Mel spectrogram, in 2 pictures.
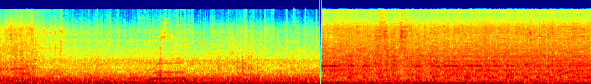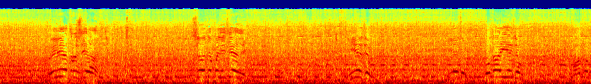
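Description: An empty truck pulling a hay platform drives along a road, with a steady low engine drone and road rumble that grows louder after the first few seconds, plus some rattling. The sound is close and continuous.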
